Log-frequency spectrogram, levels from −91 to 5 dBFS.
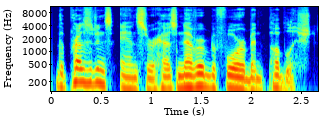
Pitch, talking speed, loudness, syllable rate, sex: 140 Hz, 180 wpm, -16 LUFS, 6.3 syllables/s, male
